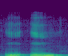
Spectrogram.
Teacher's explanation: ताल वर्ग मतलब जिसका उच्चारण तालु से होता है।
